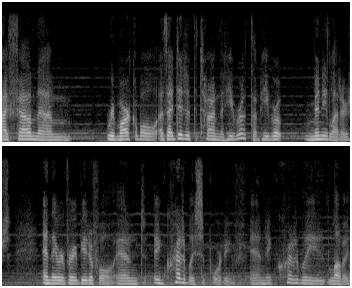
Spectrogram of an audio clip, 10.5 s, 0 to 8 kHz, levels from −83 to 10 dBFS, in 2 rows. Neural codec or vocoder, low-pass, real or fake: vocoder, 44.1 kHz, 128 mel bands every 512 samples, BigVGAN v2; 7.2 kHz; fake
